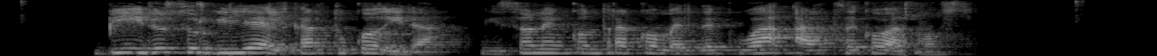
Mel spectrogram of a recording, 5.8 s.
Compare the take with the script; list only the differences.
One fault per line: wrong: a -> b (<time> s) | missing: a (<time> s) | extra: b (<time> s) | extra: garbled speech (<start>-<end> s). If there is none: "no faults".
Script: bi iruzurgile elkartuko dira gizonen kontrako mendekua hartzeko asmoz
no faults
